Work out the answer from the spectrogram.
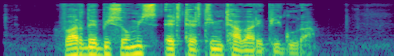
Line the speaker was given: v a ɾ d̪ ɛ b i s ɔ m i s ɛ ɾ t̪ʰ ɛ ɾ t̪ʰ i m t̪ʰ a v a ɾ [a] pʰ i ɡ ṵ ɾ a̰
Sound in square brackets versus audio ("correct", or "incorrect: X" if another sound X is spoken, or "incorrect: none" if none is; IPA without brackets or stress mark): incorrect: i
